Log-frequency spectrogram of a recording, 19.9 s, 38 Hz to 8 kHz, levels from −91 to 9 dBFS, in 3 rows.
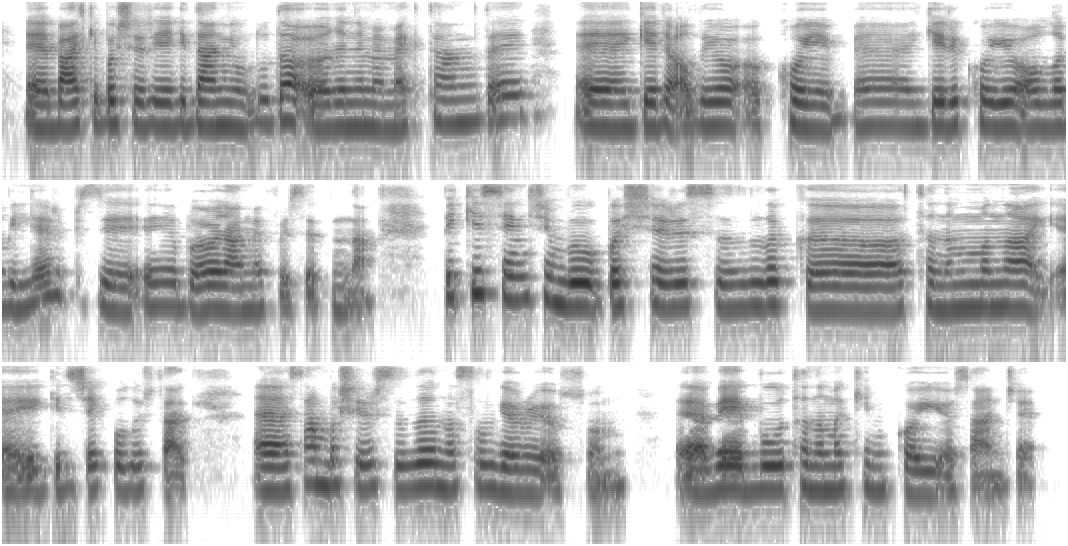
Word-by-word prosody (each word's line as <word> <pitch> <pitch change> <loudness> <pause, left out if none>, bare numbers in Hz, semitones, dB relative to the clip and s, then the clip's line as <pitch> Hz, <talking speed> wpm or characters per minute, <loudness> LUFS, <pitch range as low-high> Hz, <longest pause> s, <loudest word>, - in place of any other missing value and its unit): eee, 185 - +3
belki 190 +3 +4
başarıya 205 -1 +1
giden 195 0 +2
yolu 205 +2 -4
da 230 -1 +5
öğrenememekten 195 +3 -2
de, 245 +3 -2 0.3
eee, 190 -1 +4
geri 195 +1 +1
alıyor, 200 0 +1
eee - - -5
koye 185 -3 +1
eee, 195 0 -4
geri 200 +1 +2
koyuyor 195 -1 +1
olabilir 195 +8 -1
bizi, 215 -2 -5
eee, 205 +3 -3
bu - - -2
öğrenme 185 0 +2
fırsatından. - - -9 0.4
Peki 300 +3 +2
senin 260 -4 -1
için 245 -3 -1
bu 205 -1 +7
başarısızlık, 205 0 0
aaa, 185 -1 +2
tanımına, 200 0 -1
eee, 95 - -3
geçecek 200 +2 -6
olursak, 195 0 -3 0.4
eee, 195 0 +5
sen 230 +3 -1
başarısızlığı 215 -1 0
nasıl 205 0 -4
görüyorsun, 180 - -3 0.3
eee, - - +3
ve 100 - +5
bu 200 0 +4
tanıma 195 -1 -2
kim 200 -1 -8
koyuyor 175 -3 -2
sence? - - -8
200 Hz, 130 wpm, -24 LUFS, 190-210 Hz, 0.4 s, bu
